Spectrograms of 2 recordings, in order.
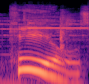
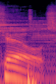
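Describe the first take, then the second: First: The vowel sounds like the 'i' in bit. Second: The vowel sounds like the 'e' in bed. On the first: The speaker calls it right. "It's Kills" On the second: The speaker calls it wrong. "I always say Kells"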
